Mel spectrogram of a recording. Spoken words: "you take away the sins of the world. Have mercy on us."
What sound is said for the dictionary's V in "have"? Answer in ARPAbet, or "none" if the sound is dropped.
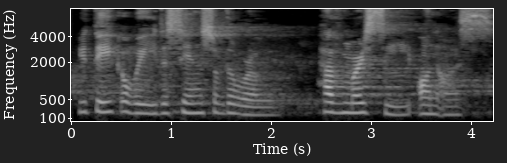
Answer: V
